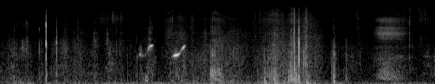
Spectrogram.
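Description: Footsteps through heather with the rustle and knock of clothing and kit as a man walks uphill. About a second and a half in come two short rising squeaks.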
